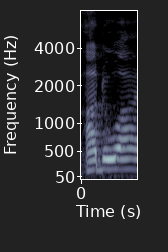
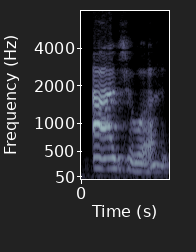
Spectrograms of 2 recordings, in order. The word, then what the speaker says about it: Ajua: Adua is how you say your name? Ajua. Yes. Ajua, okay.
